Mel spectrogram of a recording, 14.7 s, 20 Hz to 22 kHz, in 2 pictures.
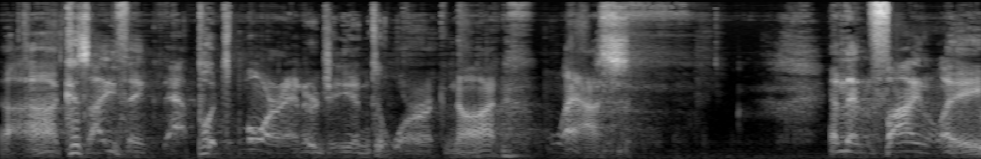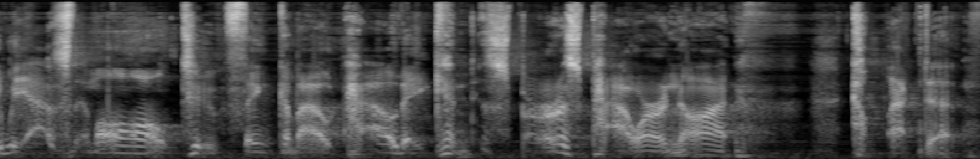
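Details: Real adult man with spasmodic dysphonia, a rare voice disorder acquired in 2010, recorded at a 2018 keynote; his throat muscles spasm and contract when he talks, sometimes making speaking difficult. Finding: spasmodic dysphonia.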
